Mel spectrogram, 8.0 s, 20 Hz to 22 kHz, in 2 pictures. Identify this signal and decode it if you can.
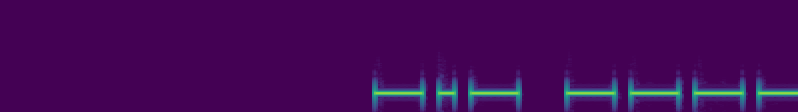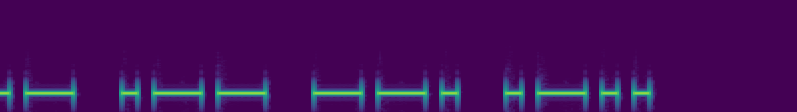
Morse code, heard as a keyed tone, about 15 wpm, 700 Hz. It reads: K0WGL
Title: USA Call Signs - 5 Characters - Repeated 3x - 15wpm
